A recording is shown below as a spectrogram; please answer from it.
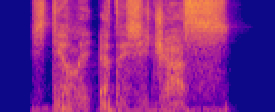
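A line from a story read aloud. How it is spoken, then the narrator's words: Father whispering. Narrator (Russian): прошептал отец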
